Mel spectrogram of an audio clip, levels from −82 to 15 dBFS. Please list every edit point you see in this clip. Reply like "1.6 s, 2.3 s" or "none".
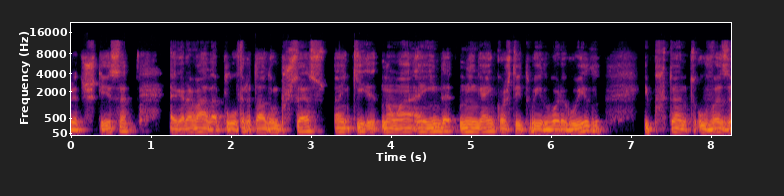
2.1 s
